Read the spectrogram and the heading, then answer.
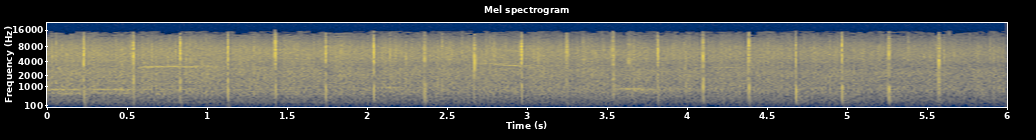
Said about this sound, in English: For you children's workers, that was called applause. We don't often hear that noise, those of us who have given our lives in ministry to children, but that was a very sweet sound.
